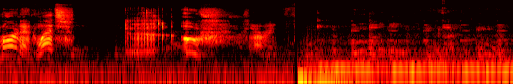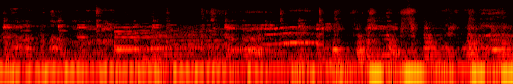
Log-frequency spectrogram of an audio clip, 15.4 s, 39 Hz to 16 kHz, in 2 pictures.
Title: Burp compilation 109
